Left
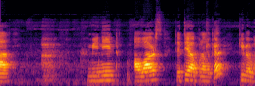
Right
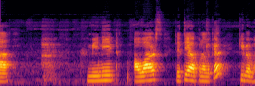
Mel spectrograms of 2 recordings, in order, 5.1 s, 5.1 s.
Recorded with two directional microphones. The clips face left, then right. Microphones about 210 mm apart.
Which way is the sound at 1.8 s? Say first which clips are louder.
Right 8 dB; 30° right (ahead or behind).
